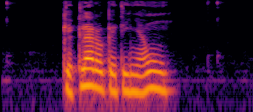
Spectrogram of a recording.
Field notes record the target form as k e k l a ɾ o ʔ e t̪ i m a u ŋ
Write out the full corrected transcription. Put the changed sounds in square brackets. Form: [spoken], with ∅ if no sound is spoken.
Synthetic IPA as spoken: k e k l a ɾ o [k] e t̪ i [ɲ] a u ŋ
